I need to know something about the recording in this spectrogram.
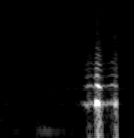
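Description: Brief loud electrical buzz on the microphone line with a couple of sharp clicks, about one and a half seconds in, then a faint steady hum.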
